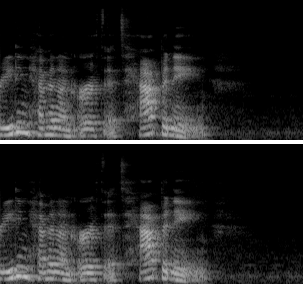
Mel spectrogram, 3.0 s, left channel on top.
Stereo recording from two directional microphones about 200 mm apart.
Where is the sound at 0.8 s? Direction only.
40° left (ahead or behind).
